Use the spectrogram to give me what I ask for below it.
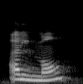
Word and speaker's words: allemand: Donc, la nationalité allemand. Le D, je ne le prononce pas.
